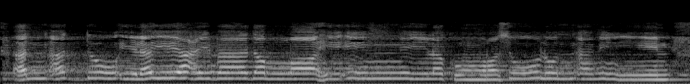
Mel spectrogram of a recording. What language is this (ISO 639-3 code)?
ara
